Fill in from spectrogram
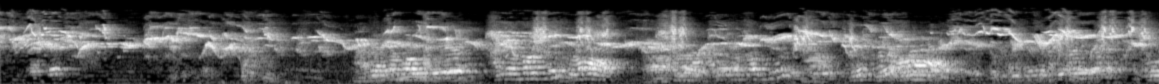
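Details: Caged Oriental magpie-robin, a young bird learning from a myna tutor, singing long and loud in a dense, continuous run of varied whistles, chatters and harsh squawky notes mimicking myna, with overlapping phrases and no pauses.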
